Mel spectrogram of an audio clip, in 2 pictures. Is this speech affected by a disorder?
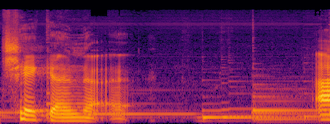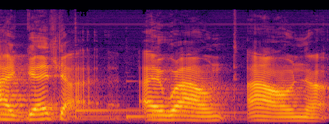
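Yes: cerebral palsy; crawls on carpet every day, sometimes wearing on body.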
